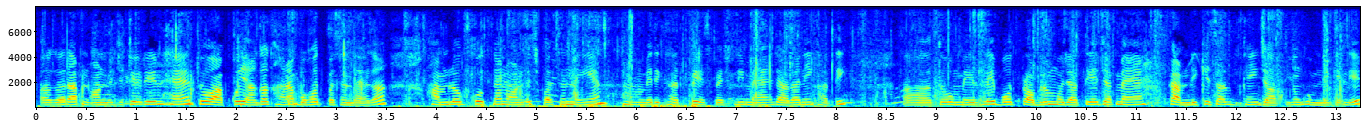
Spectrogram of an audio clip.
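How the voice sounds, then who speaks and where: Over noticeable background noise, a woman speaks at a medium pitch with a monotone, flat intonation. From Malayali raised in north India (Delhi). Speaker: travel vlogger. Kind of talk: casual travel vlog, code-switching Malayalam, English, Hindi. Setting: outdoors hiking in the mountains.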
